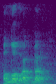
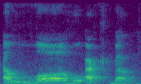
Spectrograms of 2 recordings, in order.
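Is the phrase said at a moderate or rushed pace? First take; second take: rushed; moderate. First: The phrase is said quickly with shortened vowels. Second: The phrase is said at a measured, moderate pace. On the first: The speaker calls it wrong. "jangan sampai kita pendekkan" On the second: The speaker calls it right.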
